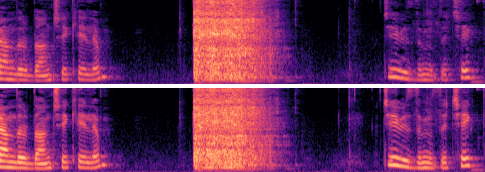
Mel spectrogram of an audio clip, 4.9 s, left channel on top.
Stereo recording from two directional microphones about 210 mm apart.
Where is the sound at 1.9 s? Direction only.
Centre (ahead or behind).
